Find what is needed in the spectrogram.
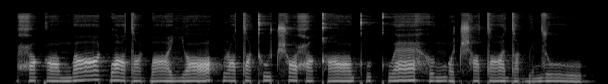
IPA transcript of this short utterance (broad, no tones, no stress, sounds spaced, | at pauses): ħ ɒ k ɒː ŋʷ ɑː ɡ͡b ɔ dˤ ɑ ɡ͡b ɑː ʎ ɒ | ɭ u tˤ ɛ kʰ u t͡ʃʰ ɔ ħ ɑ qʰ ɒː kʷʰ i kʷʰ æː h ʊ ŋ ɔ t͡ʃʰ ʌ tˤ æ d ɑ ɡ͡b ɪ n z uː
